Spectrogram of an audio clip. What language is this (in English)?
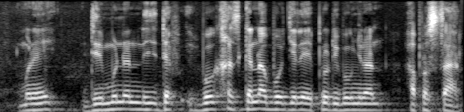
Wolof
